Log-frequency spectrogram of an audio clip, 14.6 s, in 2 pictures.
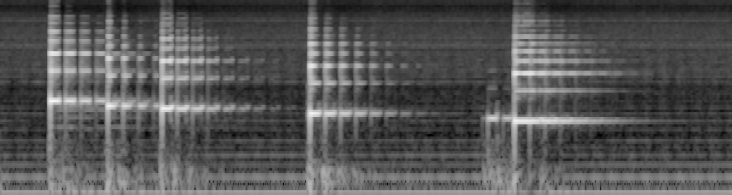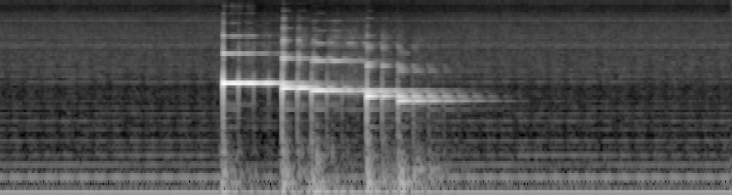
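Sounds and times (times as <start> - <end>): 
Wurlitzer: 0.5 - 4.2, 4.9 - 6.4, 9.6 - 12.3.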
